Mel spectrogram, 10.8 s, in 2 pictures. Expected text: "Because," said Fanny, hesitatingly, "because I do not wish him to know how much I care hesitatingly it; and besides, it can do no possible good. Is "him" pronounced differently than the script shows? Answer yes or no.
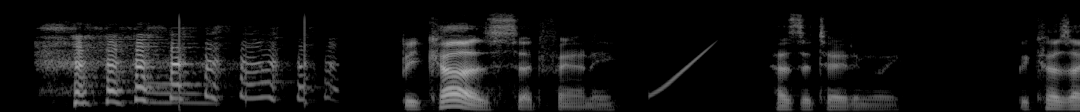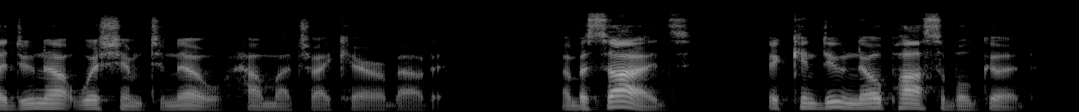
no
